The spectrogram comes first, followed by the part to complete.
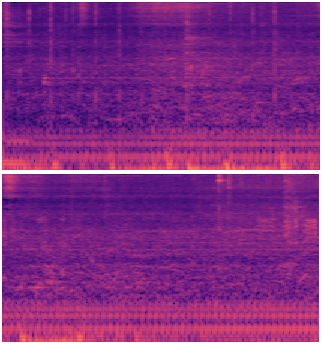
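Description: Live band on an outdoor PA thinned down to mostly low bass: deep bass notes pulsing about every second and a half over a steady low hum, with the higher instruments dropped out until fuller music comes back in just after.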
